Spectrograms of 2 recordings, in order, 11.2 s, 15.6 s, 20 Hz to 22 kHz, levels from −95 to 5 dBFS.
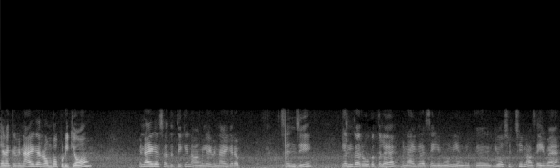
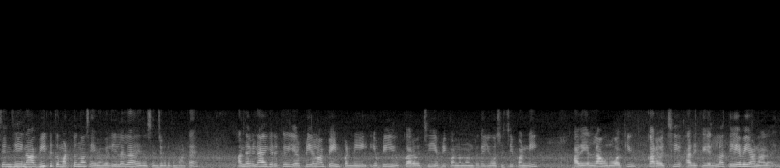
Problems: constant background noise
